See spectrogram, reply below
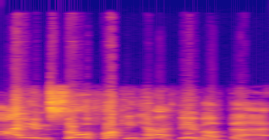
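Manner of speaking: elated screaming. Speaker reacts to a call they made months ago, screaming with joy. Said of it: "I'm so sorry for screaming".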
